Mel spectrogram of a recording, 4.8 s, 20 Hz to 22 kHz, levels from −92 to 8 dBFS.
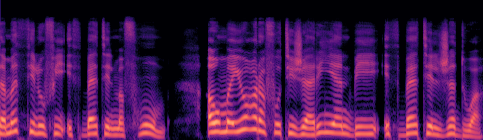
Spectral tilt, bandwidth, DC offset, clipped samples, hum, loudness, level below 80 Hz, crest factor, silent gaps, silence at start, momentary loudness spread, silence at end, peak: -5.5 dB/octave; 12.5 kHz; under 0.1%; under 0.1%; none; -21 LUFS; -62 dBFS; 18 dB; none; 0 s; 8 LU; 0 s; -4 dBFS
